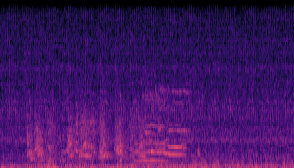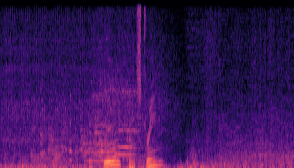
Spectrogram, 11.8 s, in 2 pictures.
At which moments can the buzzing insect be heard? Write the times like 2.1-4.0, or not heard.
not heard.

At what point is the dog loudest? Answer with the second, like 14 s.
2 s.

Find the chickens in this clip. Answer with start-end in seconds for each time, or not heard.
2.5-4.0, 7.2-8.8.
